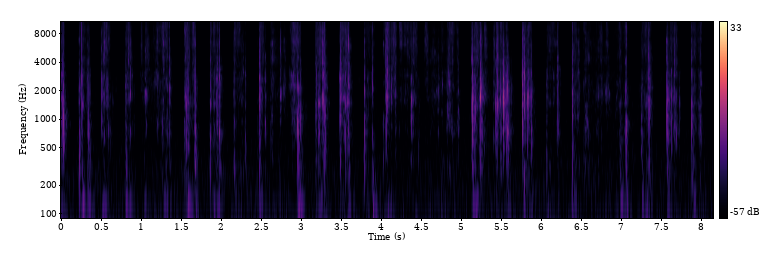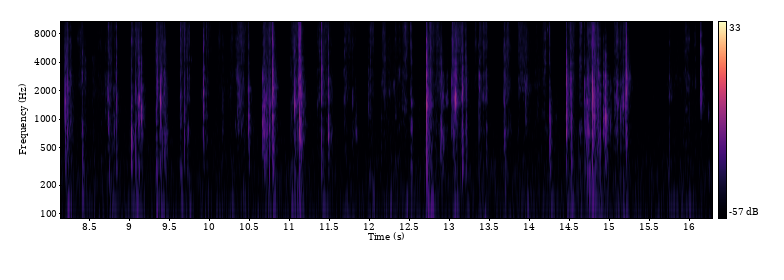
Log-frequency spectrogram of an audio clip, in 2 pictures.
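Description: Sacred Destiny Oracle cards are shuffled by hand in a tarot reading, a quiet, close run of rapid papery riffles and flicks repeating in an uneven rhythm, with no talking.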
